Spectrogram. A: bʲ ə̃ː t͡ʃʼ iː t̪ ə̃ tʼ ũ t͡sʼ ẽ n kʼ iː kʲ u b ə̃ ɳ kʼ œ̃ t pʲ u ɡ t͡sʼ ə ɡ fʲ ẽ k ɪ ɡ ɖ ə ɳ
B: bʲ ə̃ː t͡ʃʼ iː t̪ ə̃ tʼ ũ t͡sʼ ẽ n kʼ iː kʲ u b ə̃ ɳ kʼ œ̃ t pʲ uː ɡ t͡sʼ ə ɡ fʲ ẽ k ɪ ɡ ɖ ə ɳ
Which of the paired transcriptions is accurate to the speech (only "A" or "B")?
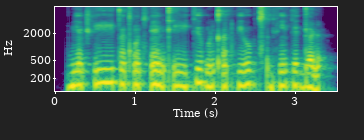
B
